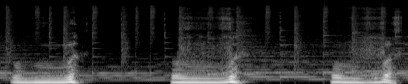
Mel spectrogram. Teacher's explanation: कमज़ोर, मुख्तसर लेकिन आवाज़ वाली, यानी वीक, शॉर्ट बट वॉइस्ड होती है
